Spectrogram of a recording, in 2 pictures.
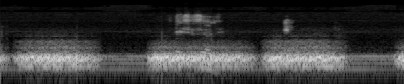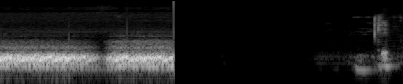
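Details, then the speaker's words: Loud, harsh, hollow breath sounds over the larynx and trachea in the neck, like air blown through a medium-calibre tube: normal tracheal (laryngotracheal) breath sounds. "omo si alguien soplará por por un tubo de mediano calibre se va a localizar a nivel de la laringe y la tráquea"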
